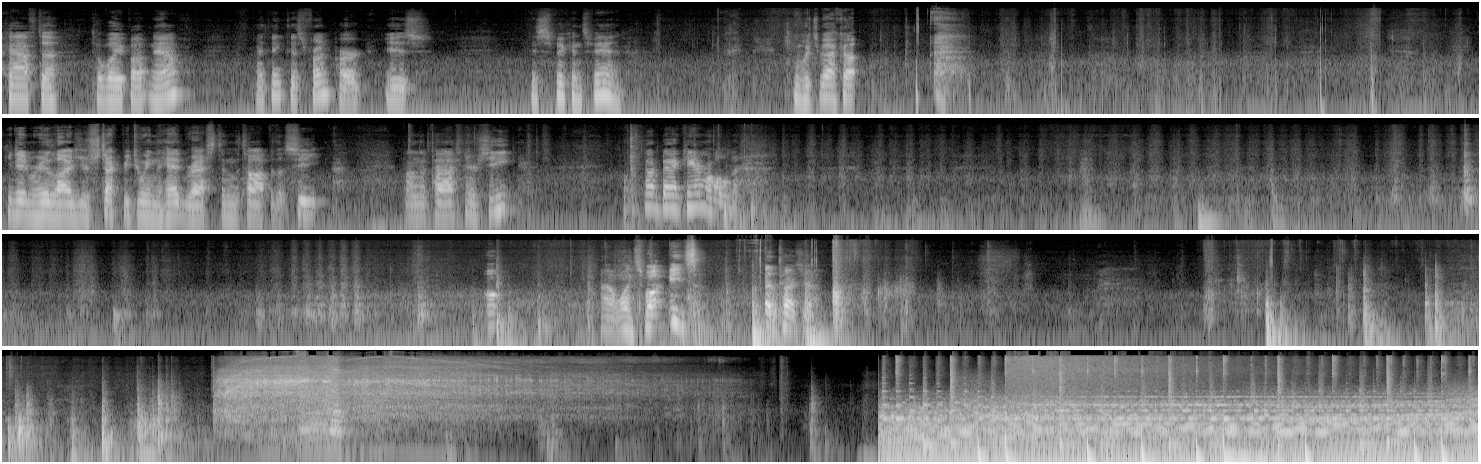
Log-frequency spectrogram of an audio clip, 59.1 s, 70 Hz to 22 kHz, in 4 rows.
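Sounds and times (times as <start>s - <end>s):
short knocks and bumps: 36.5s - 38.2s
power grinder grinding steel: 46.4s - 51.8s.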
